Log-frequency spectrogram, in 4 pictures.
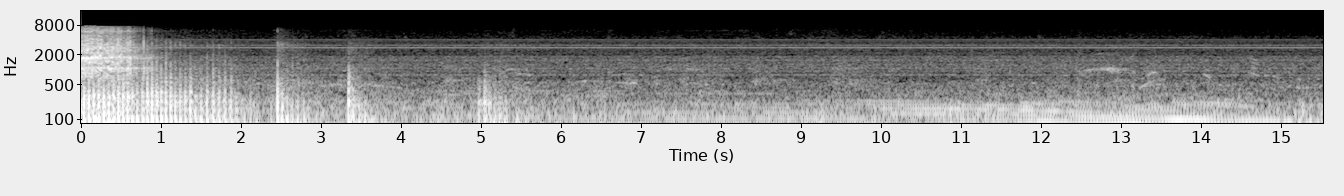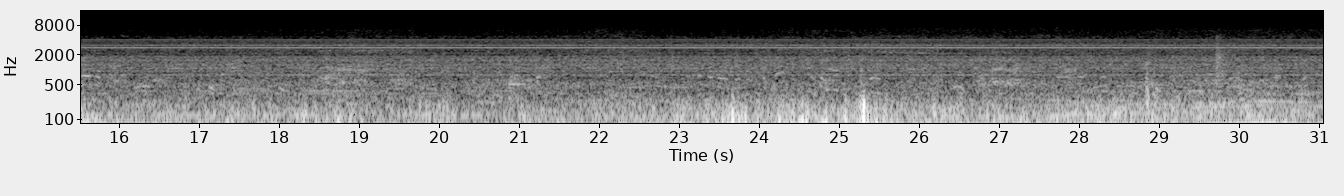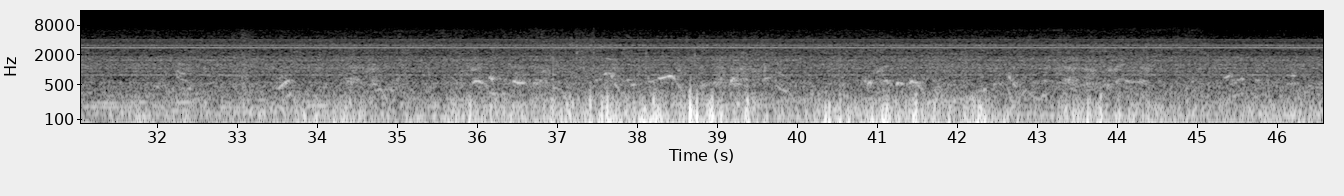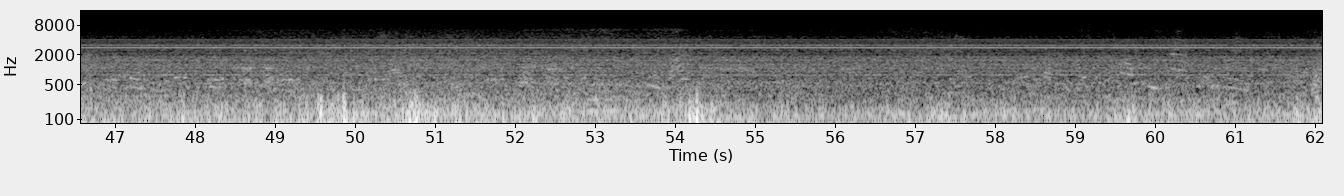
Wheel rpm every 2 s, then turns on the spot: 80, 0, 0, 0, 0, 0, 0, 0, 0, 0, 0, 0, 0, 0, 0, 0, 0, 0, 0, 0, 0, 0, 0, 0, 0, 0, 0, 0, 0, 0, 0.
none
